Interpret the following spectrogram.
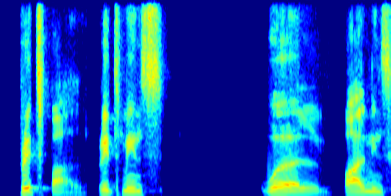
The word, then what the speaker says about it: Perthpal: born in australia but that's how my name is spelled perth pal p-e-r-t-h-p-a-l well supposed to be pronounced as pritz pal which means world paul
